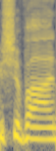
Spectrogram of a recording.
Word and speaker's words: Siobhan: there not a but you say a V and you're like where the there's not an H this way there's not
